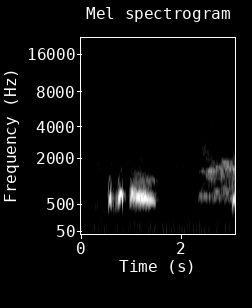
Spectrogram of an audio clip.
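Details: Decoy spotted dove with a fine voice gives two short soft coos and a long rolling coo, followed by fainter cooing and a brief note at the end.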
